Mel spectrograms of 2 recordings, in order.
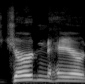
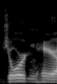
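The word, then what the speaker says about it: Jordan-Hare: when you're going to get humble but it's Jordan hair not Jordan hair I want all the Auburn folks watching to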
